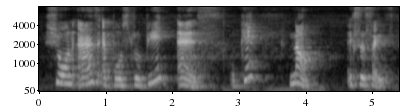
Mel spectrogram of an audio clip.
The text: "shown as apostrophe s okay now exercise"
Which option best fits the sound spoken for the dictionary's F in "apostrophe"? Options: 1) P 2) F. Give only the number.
1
